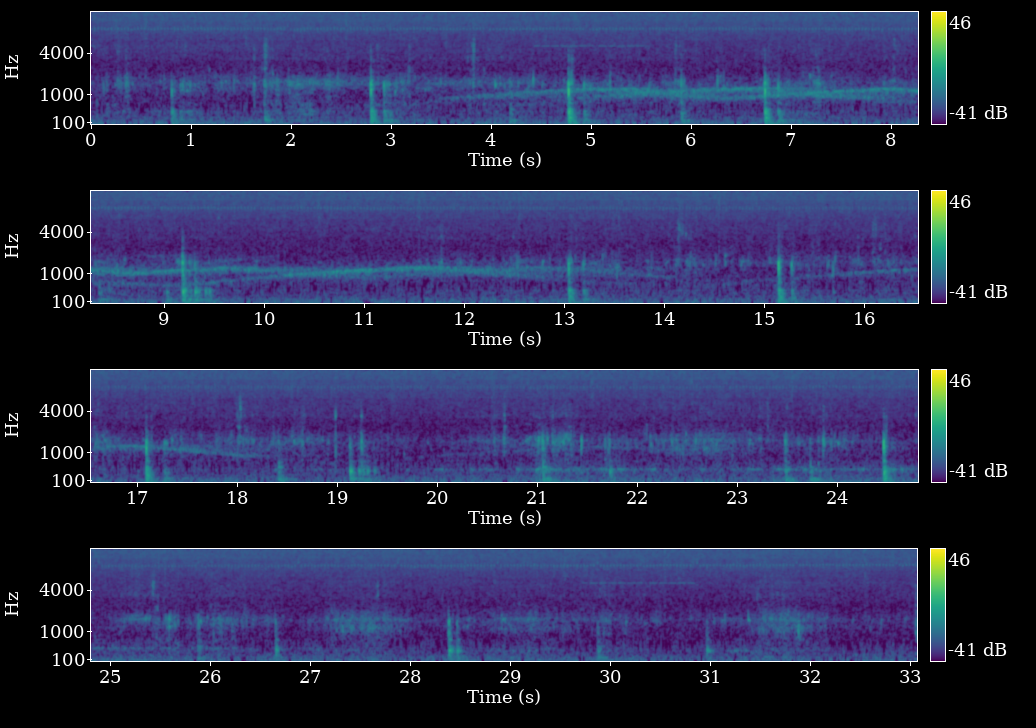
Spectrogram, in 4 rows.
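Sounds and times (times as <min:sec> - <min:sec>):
paddle knock and splash: 0:00.0 - 0:33.0
steady water noise: 0:00.0 - 0:33.0
faint rising and falling tone: 0:03.0 - 0:24.4.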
